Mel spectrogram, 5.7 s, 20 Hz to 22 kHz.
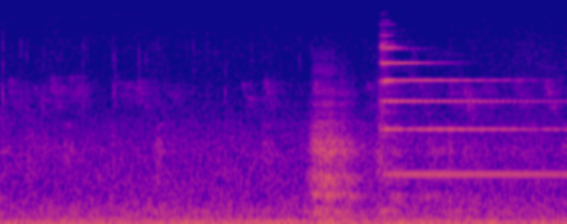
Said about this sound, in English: That's just the long case clock. I'll wait till it finishes chiming. He might use the chiming as cover to move across the creaking floor. That was five chimes. Which means it's 5 o'clock.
